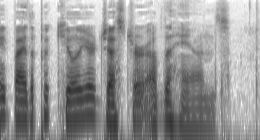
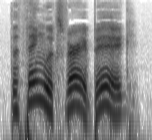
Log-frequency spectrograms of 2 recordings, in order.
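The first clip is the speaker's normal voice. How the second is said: mildly anxious, higher and louder; 7 semitones higher, 7 dB louder than usual. A narrator's reading. Tip eyes the big Thing, mildly anxious. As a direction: voice lifted with a touch of worry. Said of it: "he said anxiously".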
